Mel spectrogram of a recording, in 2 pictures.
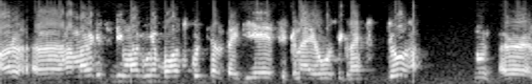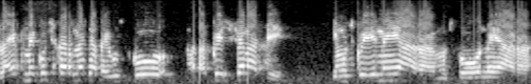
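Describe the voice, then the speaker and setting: A man speaks in a raised, projected voice at a high pitch. His pace is moderate and his pitch varies in an ordinary way. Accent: Marathi. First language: Marathi (speaking Hindi). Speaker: student. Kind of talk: testimonial. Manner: halting.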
